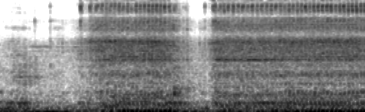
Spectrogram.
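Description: A sewing machine stitching a puff sleeve runs continuously and close, a steady mechanical whir with a brief pause in the middle, no voices.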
